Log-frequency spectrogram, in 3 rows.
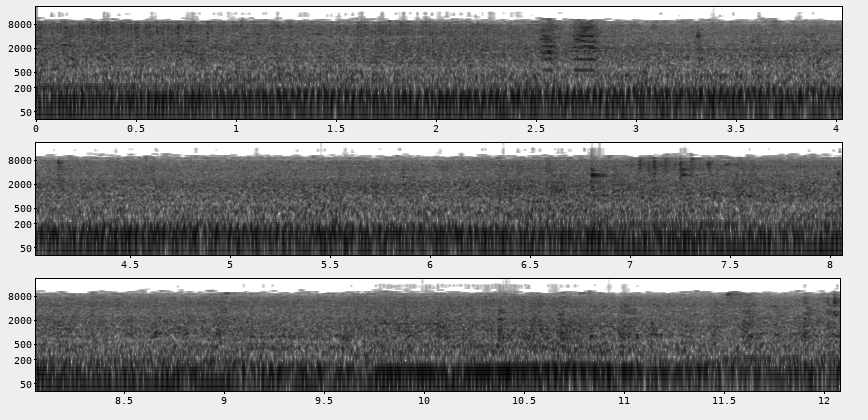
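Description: Komatsu D31P crawler bulldozer's diesel engine running steadily under load, with a couple of short metallic clanks and a brief swell in loudness near the end.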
